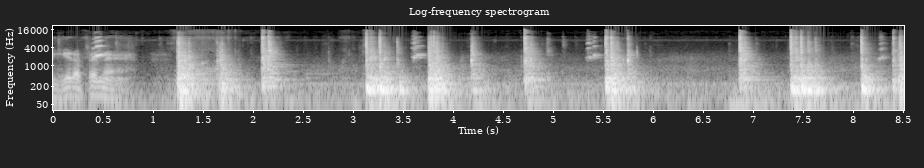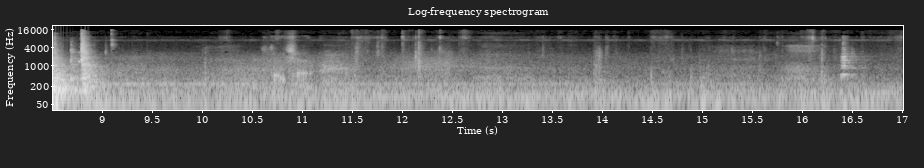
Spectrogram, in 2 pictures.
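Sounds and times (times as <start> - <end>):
metal door slamming: 1.2 - 2.5, 3.1 - 6.0, 6.8 - 9.1.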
